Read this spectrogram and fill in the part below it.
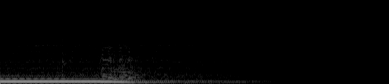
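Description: An electric guitar plays a low sustained note that fades into silence.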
